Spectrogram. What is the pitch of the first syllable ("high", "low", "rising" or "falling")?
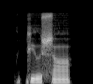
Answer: low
